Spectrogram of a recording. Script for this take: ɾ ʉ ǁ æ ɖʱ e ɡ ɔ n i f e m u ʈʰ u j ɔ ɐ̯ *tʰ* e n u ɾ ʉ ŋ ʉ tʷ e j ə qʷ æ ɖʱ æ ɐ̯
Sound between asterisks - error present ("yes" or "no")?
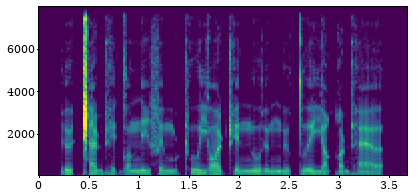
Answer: yes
